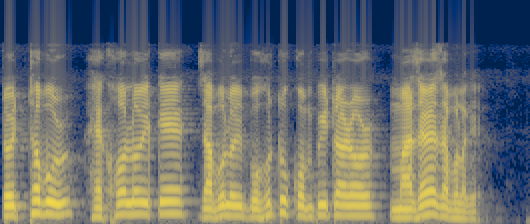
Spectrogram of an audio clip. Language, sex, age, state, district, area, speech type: Assamese, male, 30-45, Assam, Charaideo, rural, read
